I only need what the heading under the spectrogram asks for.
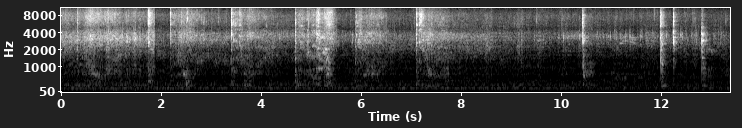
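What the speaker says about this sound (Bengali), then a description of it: "মাংসগুলো আমার কষানো হয়ে গেছে।" Mutton with chopped tomato, papaya, whole garlic and slit green chillies stir-frying in a pan: continuous sizzle broken by repeated sharp scrapes and clacks of a spatula, close and fairly loud.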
